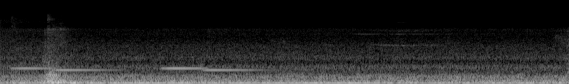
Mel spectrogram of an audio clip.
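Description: Double sliding doors of a Hankyu train car closing and meeting with a single thud about half a second in. A two-tone falling door chime sounds twice, and a steady low rumble of the stopped train runs underneath.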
